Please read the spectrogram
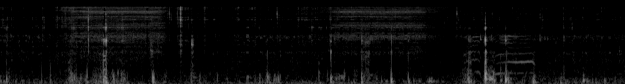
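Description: Scuba regulator breathing underwater: two bursts of exhaled bubbles about a second long each, with scattered light clicks and knocks in between.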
